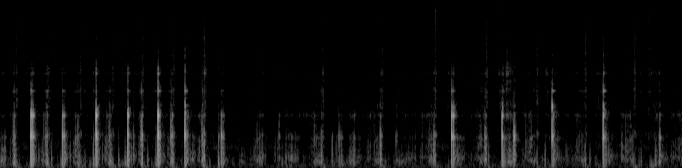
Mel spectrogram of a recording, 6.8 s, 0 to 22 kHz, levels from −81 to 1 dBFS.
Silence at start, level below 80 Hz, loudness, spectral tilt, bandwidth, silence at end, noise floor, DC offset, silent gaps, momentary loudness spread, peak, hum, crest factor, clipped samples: 0 s; -64 dBFS; -41 LUFS; -6 dB/octave; 16 kHz; 0.15 s; -60 dBFS; under 0.1%; none; 21 LU; -10 dBFS; none; 32 dB; under 0.1%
